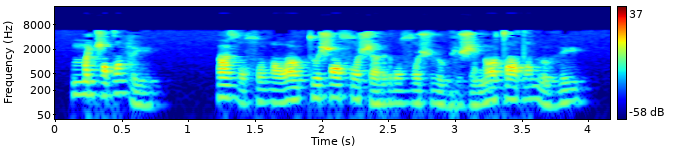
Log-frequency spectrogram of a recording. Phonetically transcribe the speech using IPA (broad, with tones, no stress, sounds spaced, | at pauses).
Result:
m ʌ˦ d͡ʒ ə˦ dˤ ɘ˥ v y˩ | ʌ˦ z y˩ sˤ u˨ ðˤ ə˨ ɹ ɔ˦ tʷ ə˥ ʃ ɔ˥ sˤ y˦ ʃ ʌ˨ r y˨ zˤ y˨ ʃ ð u˩ ɡ y˩ ʒ ə˨ n ɔ˥ t ɔ˥ dˤ y˥ m u˨ ð y˦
